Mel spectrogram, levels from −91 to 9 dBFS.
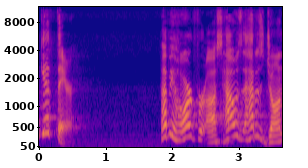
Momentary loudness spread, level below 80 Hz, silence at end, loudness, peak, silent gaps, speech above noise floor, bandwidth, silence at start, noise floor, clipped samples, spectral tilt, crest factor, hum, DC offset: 7 LU; -76 dBFS; 0 s; -27 LUFS; -10 dBFS; none; 41 dB; 11.5 kHz; 0 s; -68 dBFS; under 0.1%; -2.5 dB/octave; 20 dB; none; under 0.1%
